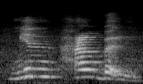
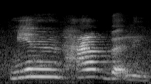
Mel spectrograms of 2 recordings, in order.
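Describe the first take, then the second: First: The n is short, clear and unnasalized. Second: The same.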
